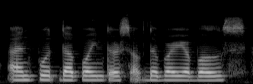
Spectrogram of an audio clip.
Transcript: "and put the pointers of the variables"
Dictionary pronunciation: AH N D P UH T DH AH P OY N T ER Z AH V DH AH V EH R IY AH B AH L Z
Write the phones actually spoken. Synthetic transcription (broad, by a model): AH N D P UH T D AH P OY N T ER S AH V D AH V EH R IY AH B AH L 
